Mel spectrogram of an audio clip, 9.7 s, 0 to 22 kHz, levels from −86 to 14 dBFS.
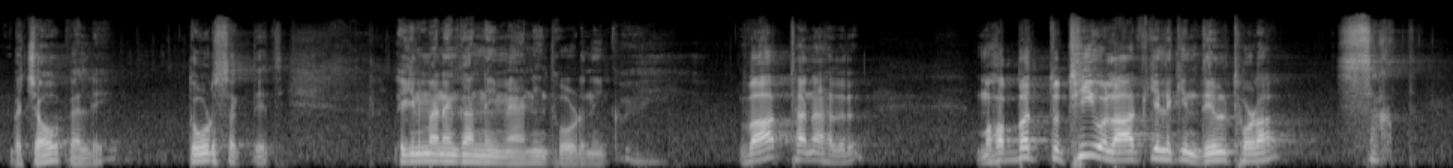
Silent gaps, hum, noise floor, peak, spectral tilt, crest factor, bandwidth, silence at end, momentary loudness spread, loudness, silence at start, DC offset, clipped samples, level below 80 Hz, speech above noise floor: none; none; -51 dBFS; 0 dBFS; -4 dB/octave; 20 dB; 15.5 kHz; 0.4 s; 18 LU; -18 LUFS; 0.1 s; under 0.1%; under 0.1%; -54 dBFS; 33 dB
